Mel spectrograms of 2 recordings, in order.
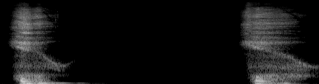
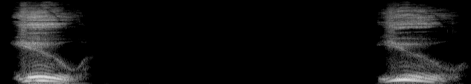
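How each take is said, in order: First: It is said in a whisper. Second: It is said aloud, not whispered.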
